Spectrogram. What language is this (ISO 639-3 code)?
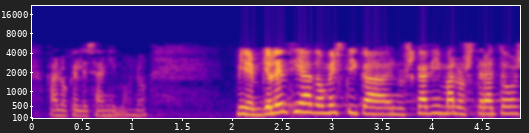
spa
